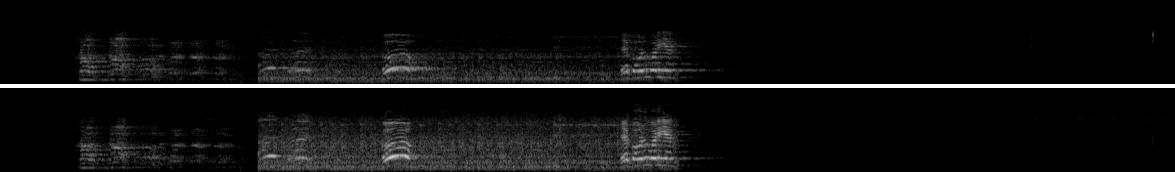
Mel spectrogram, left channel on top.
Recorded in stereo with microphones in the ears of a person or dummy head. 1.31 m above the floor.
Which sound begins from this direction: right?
A shout, at 2.6 s.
